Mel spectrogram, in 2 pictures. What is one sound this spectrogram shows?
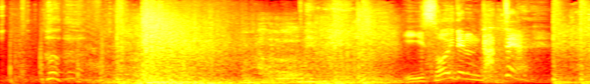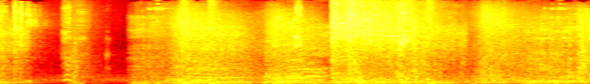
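Heavy blows and crashes of a fight boom loudly.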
